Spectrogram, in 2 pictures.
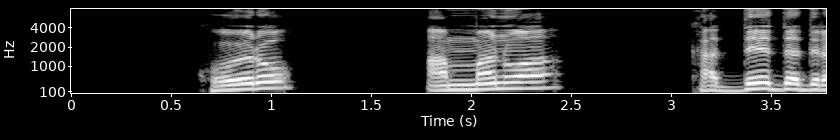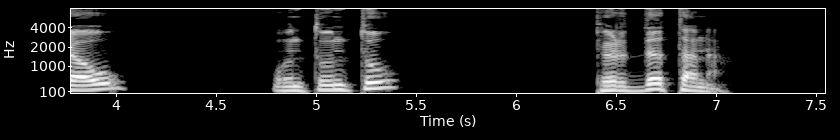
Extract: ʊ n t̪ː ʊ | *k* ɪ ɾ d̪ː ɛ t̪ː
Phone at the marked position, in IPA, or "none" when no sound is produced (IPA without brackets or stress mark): p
